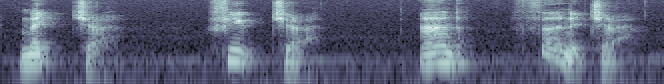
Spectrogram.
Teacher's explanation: when we're speaking quickly the T and the Y blend together and you get a little CH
